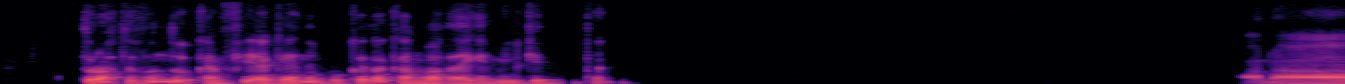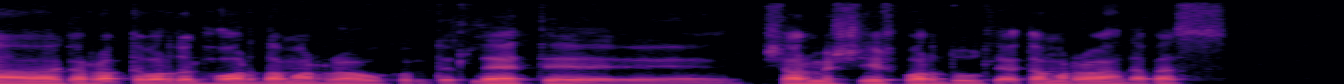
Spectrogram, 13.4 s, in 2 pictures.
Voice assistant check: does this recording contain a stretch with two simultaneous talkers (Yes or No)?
No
